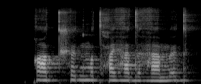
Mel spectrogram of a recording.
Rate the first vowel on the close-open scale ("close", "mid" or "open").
open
